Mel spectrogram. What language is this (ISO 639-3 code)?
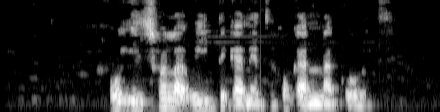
tsn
